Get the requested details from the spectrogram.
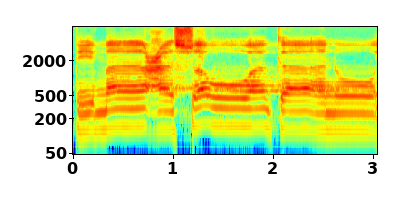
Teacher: untuk idgham mutamathilain tidak boleh kelamaan seperti idgham bigunah. Sebentar saja, seperti tasdid biasa.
